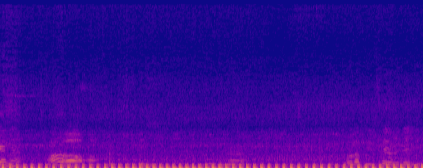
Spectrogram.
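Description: A motorcycle engine idling close by with a fast, even thumping pulse throughout, while people talk over it.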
